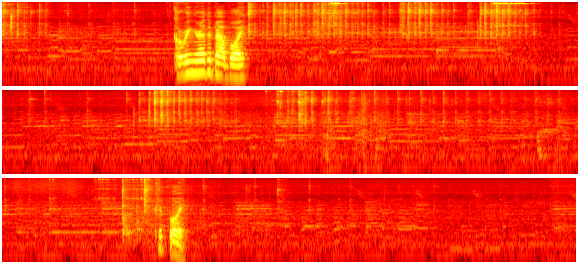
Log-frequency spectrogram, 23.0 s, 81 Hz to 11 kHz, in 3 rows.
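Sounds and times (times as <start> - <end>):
bell jingling: 0.0 - 2.0, 3.1 - 7.3, 7.9 - 20.1
faint background music: 0.0 - 23.0.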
